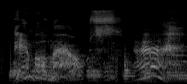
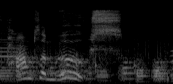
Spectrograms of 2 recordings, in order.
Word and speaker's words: Pamplemousse: Pamplemousse. It's Pamplemousse. I said it wrong.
